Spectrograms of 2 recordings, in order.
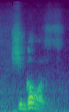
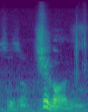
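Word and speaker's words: Czolgosz: it's it's a mouthful c z o l g o s z h she goes she go that is his pronunciation she go now ladies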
